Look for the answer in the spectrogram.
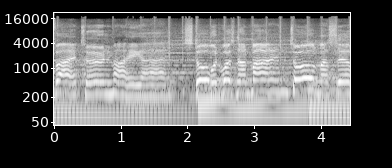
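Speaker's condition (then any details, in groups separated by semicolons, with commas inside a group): No condition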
